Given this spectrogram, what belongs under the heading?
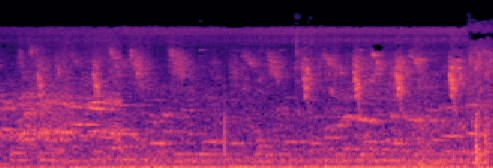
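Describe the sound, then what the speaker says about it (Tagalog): Many small birds in a mango tree chirp and tweet repeatedly at moderate distance, their quick calls overlapping against a steady outdoor background hum. "Dito po sa puno po ng mangga ay maraming mga ibon."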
